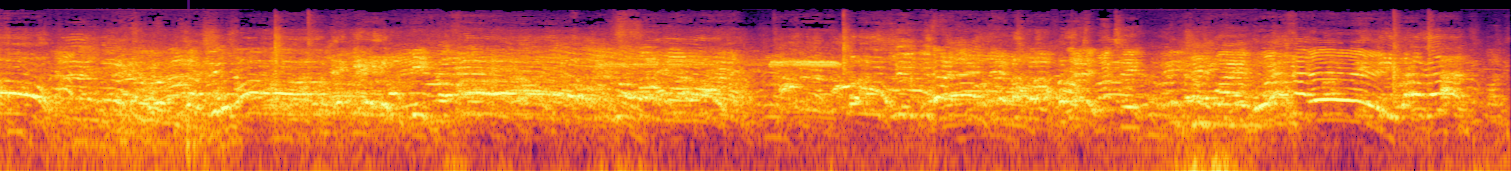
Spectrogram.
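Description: A crowd of men and women shout and call out close by, outdoors.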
